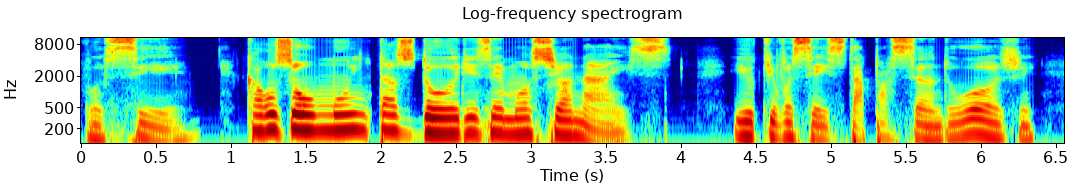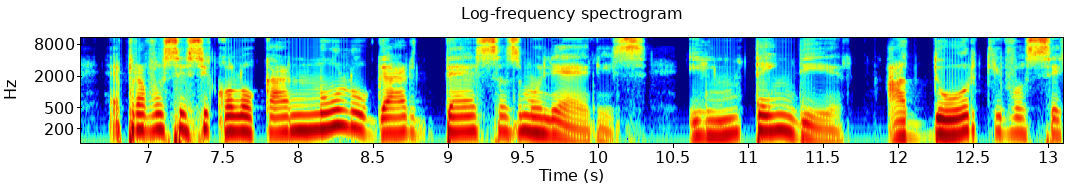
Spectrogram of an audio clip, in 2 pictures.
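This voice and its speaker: A calm female spiritist counselor played by a woman narrator gives solemn guidance in a Brazilian accent. Her storybook lines come slow and low, with a mellow, reassuring tone. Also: dry recording, studio quality, exaggerated voice. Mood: solemn, admonishing.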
